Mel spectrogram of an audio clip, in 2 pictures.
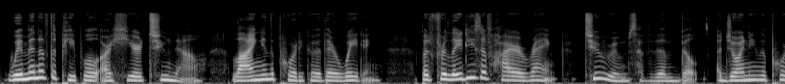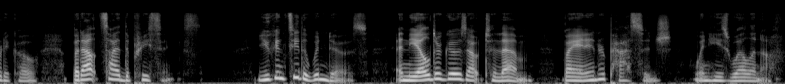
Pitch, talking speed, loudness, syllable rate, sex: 200 Hz, 195 wpm, -20 LUFS, 5.8 syllables/s, female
